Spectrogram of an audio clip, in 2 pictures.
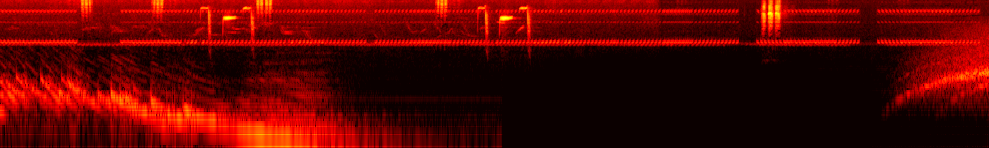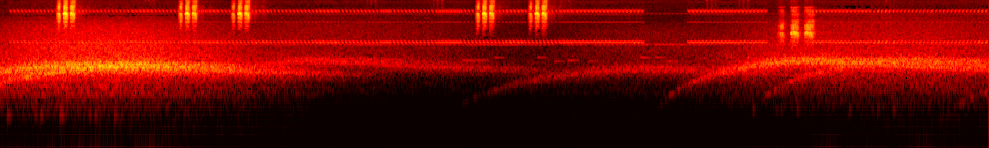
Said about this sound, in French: Pieds nus, elle écoutait le chant de la nuit, les insectes de nuit et les oiseaux de nuit, ceux qui ne chantent que la nuit. Et même les grenouilles au fond du jardin, et aussi le vent tout autour d'elle.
